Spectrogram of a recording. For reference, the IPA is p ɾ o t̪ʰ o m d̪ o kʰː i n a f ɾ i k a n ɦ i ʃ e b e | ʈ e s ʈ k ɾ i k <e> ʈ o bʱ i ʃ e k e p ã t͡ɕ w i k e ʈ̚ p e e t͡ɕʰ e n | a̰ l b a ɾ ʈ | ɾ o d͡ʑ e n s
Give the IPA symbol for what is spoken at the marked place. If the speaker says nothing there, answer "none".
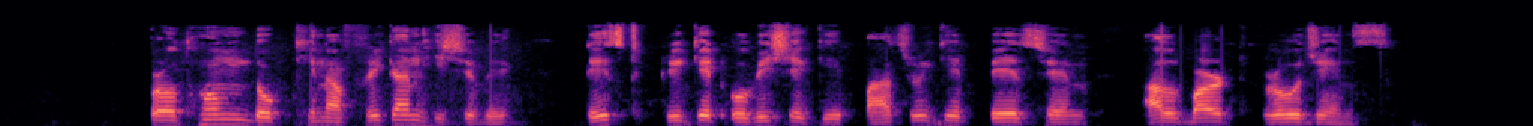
e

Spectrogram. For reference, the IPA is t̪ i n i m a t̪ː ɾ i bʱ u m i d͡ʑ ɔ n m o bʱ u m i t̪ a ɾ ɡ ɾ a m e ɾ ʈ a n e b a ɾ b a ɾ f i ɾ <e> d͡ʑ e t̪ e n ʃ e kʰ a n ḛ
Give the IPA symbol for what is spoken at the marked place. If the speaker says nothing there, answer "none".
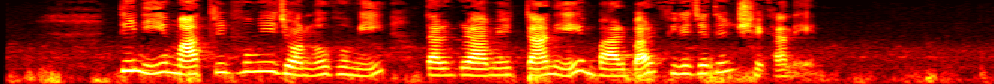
e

